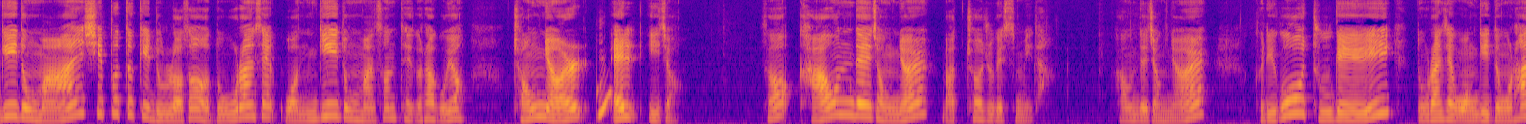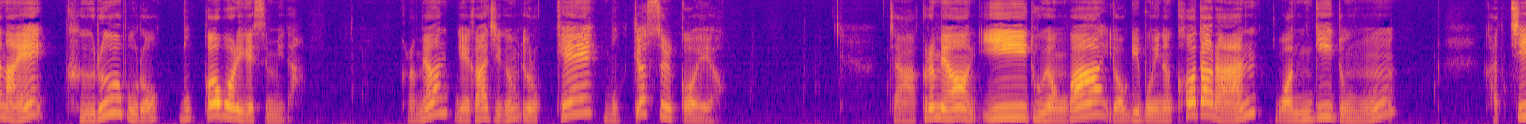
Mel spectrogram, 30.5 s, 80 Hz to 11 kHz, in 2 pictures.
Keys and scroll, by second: 5.9 l, 28.0 super+z.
